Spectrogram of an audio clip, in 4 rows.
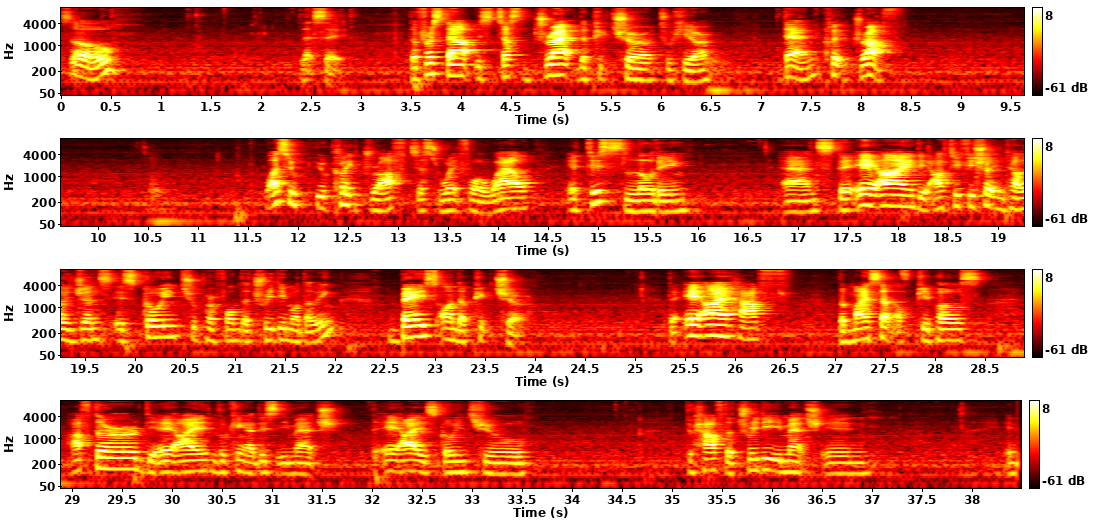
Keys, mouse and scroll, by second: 0.4 click, 0.6 click, 1.2 click, 2.9 click, 3.7-4.8 drag.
